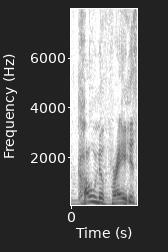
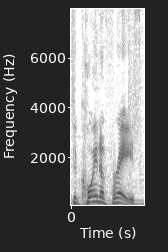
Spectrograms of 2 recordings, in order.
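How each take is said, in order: First: It is said in an imitated accented voice. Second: It is said in the speaker's normal voice. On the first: This is how someone else says the phrase. "and he says" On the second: This is how the phrase should be said. "It's supposed to be"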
